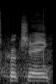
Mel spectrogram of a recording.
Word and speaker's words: Cruickshank: my last name is crookshank it's pronounced like crooked or crook shank so yeah i kind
